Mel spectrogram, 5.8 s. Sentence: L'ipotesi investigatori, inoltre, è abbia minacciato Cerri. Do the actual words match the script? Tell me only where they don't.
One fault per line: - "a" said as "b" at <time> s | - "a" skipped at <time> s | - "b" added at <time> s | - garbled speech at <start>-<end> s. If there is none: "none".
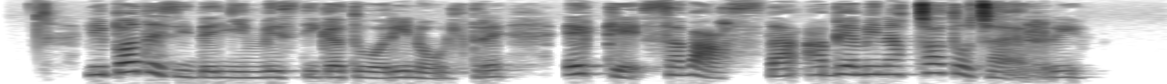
- "degli" added at 0.9 s
- "che Savasta" added at 3.0 s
